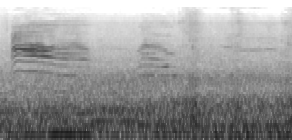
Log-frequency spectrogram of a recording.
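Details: An orange cat gives a long, strong meow that bends downward, followed by a shorter second meow and a faint thin call near the end, against a low background hum.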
